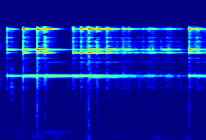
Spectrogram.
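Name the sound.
small bell being rung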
